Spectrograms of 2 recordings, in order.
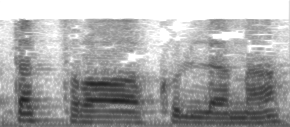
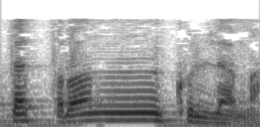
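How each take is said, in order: First: The first word ends without an added n sound. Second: The first word ends with an added n sound. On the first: "ولا يقرأها" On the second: "يقرأها"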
